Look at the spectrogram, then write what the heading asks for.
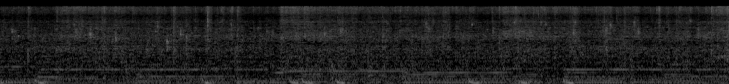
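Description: Raw meatballs frying in shallow hot oil in a pan: a steady sizzle with small crackles as more balls are set into the oil.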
